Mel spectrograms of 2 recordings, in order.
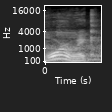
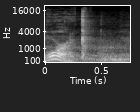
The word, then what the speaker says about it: Warwick: w i c k they don't pronounce the w so while I was living there a very very famous American singer named in the United States Deon Warwick had several big hits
